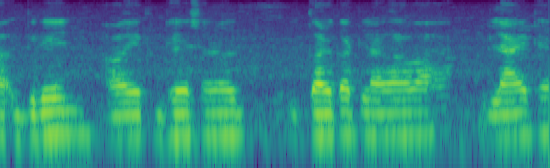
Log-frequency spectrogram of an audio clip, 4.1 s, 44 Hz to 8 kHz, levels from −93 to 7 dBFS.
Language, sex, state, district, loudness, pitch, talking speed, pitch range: Hindi, male, Bihar, East Champaran, -18 LUFS, 120 Hz, 160 wpm, 115-125 Hz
